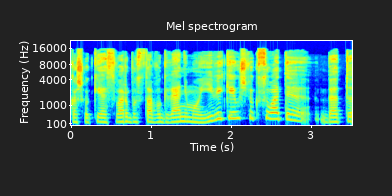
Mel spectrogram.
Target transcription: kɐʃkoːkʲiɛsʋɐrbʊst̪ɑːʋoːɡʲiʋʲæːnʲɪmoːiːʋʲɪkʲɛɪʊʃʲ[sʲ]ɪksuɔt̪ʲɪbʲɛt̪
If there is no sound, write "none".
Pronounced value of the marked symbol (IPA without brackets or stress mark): fʲ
